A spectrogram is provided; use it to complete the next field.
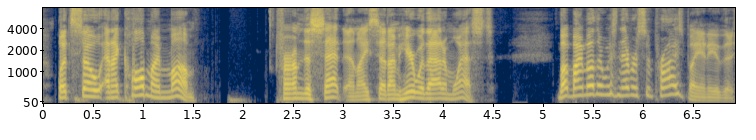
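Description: A man's raised, projected, high voice with a bright, sharp tone and a New York accent, very fast with very wide pitch swings, on a very clean recording with a silent background and a dry, close sound with no echo. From New York City, Queens. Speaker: comedy writer and podcaster. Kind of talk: casual interview chat.

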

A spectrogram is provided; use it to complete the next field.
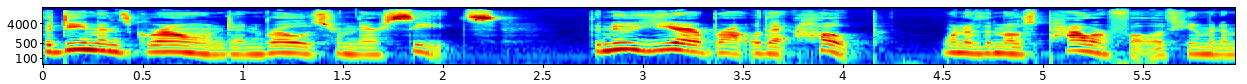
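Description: Lively intonation in a natural voice reading aloud

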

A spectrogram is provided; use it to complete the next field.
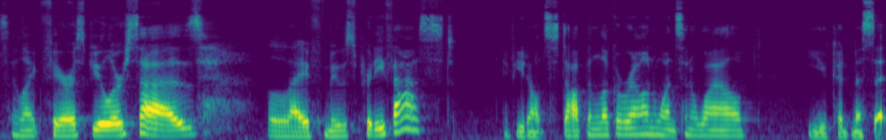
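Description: A woman speaks fairly slowly. Her voice is very deep and low, with a dark, mellow tone. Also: ordinary pitch variation. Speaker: psychotherapist and podcast host. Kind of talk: solo podcast monologue with guided mindfulness. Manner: softer and slower during compassion exercises; conversational, casual.

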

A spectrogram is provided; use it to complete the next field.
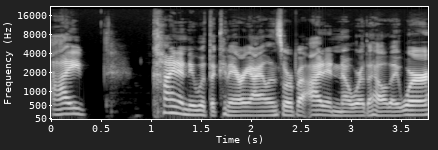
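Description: A woman with a New York accent speaks in an animated tone at a fairly quick pace. The sound is dry and close with no echo, over a quiet background. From New York City. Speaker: food writer. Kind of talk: casual chat.

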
